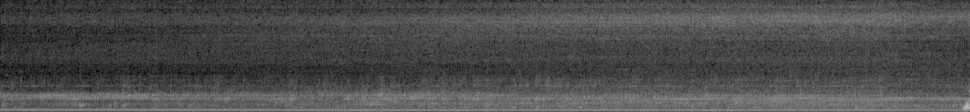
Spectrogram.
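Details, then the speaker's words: Shopsmith woodworking machine after two days of restoration, running at high speed (unmeasured, tachometer planned); steady, even hum with constant pitch, no knocks or rubbing; normal running. "We got that machine all running. It's still running."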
